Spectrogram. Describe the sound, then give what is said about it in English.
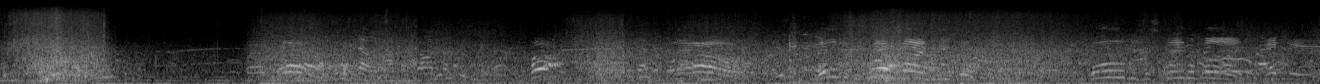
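People wading into cold sea water in Puget Sound: steady surf and wind noise throughout, with many short vocal gasps and exclamations over the rushing water. “That is the sound of people getting into Puget Sound.”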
